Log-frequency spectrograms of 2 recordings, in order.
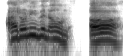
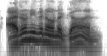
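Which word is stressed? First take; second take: a; gun. First: The word a is given strong stress. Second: The word a is not given extra stress. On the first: The speaker calls it right. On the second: The speaker calls it wrong.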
